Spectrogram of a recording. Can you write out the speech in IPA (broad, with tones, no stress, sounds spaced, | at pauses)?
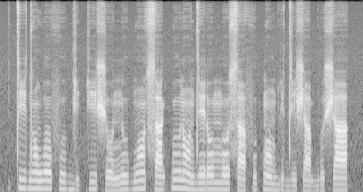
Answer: t i˦ d ɔ̃˦ w o˦ f u˧ ɡ i˨ k i˧ ʃ o˨ n u˧ b ɔ̃˦ s a˧ k͡p u˦ ɾ ɔ̃˧ d e˧ ɾ o˧ m o˧ s a˨ f u˨˦ k͡p ɔ̃˧ b i˨ d i˨ ʃ a˨ b u˨˦ ʃ a˦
